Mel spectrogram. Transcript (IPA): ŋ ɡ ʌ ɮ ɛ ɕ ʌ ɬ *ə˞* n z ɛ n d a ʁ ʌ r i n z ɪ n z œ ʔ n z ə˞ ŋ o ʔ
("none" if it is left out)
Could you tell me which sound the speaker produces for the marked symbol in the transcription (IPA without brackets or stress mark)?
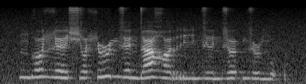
ə˞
